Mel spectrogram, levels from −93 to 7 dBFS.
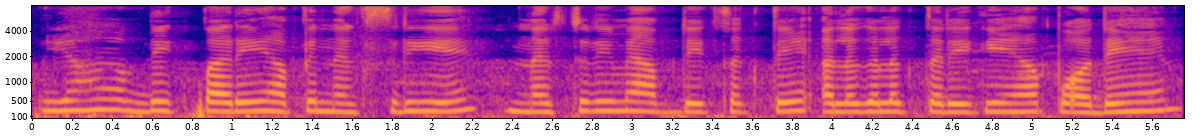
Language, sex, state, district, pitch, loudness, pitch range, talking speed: Hindi, male, Rajasthan, Jaipur, 235 Hz, -16 LUFS, 225-245 Hz, 230 wpm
